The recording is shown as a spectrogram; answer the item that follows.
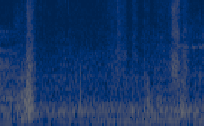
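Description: A few soft footsteps rustling through grass and low plants, over a faint steady background hiss.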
